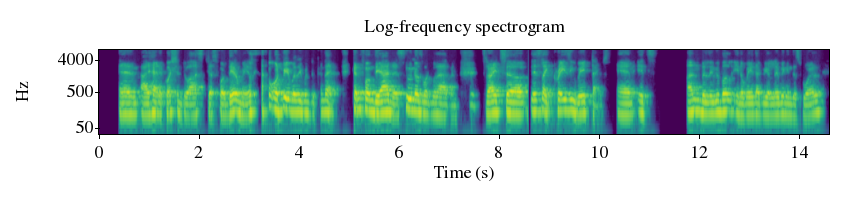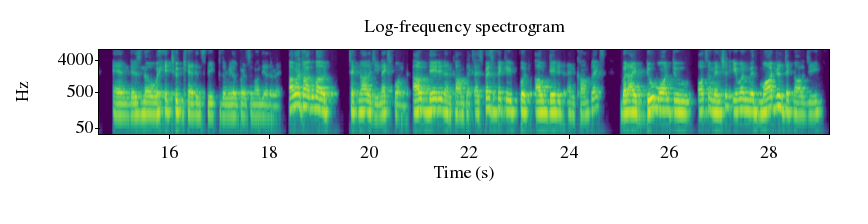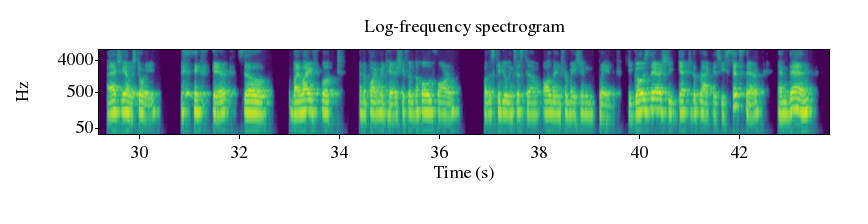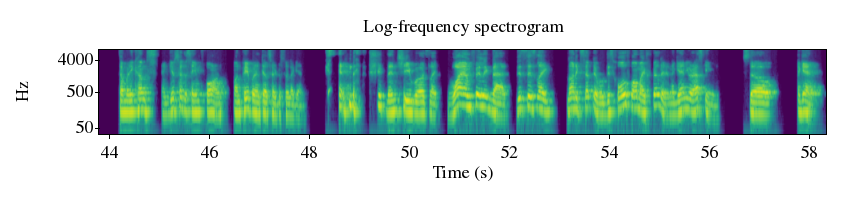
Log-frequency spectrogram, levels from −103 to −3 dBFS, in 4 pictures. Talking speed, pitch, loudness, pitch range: 180 wpm, 145 Hz, -20 LUFS, 130-155 Hz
